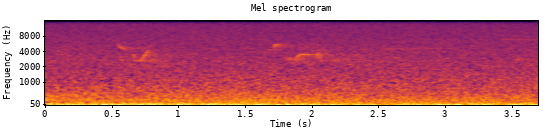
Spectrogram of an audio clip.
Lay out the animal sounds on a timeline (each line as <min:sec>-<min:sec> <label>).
0:00.0-0:03.7 Red-eyed Vireo (Vireo olivaceus)
0:03.2-0:03.7 Brown Creeper (Certhia americana)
